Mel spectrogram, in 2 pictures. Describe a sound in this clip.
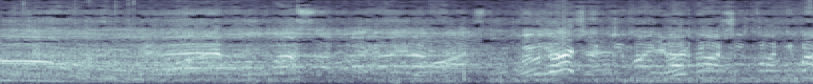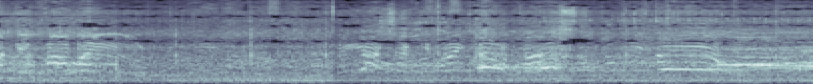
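A crowd cheers outdoors.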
